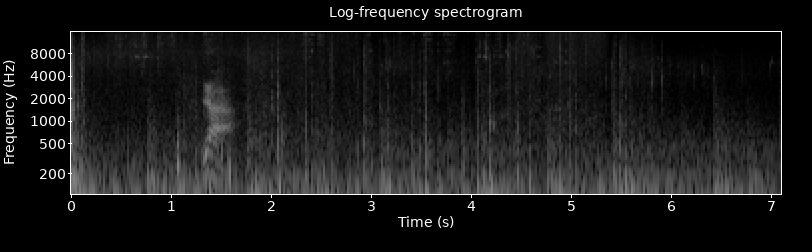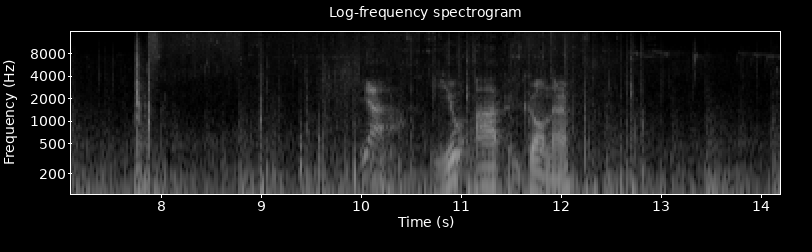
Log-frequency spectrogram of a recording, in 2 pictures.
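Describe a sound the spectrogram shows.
Horse hooves thud steadily at a gallop.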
